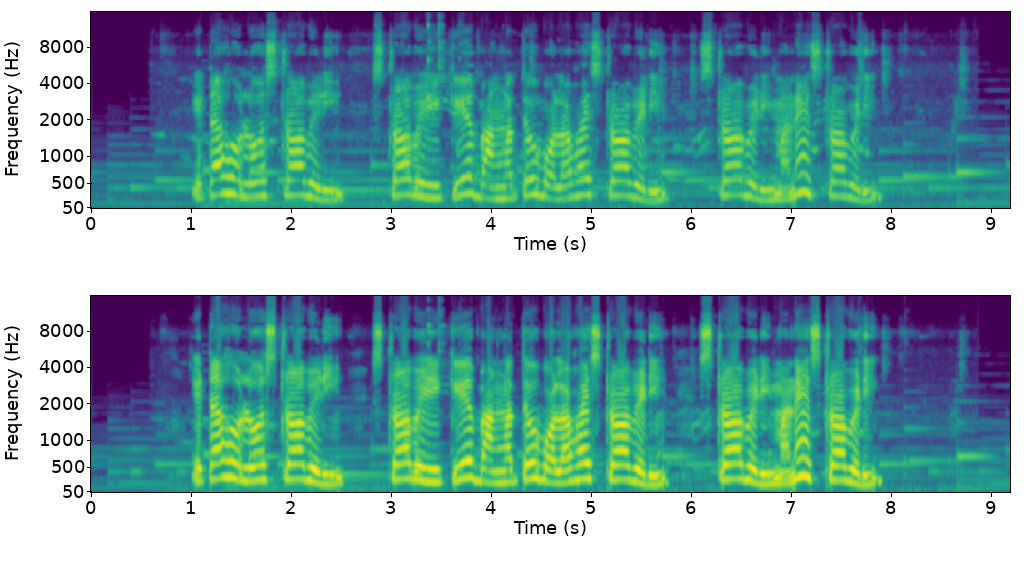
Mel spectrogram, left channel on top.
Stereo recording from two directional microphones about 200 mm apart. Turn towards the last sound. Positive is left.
turn(degrees=-40)  # may be behind; listen again after turning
